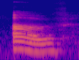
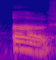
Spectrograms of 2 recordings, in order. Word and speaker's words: of: is that you see I didn't pronounce V here it is supposed to be of of right V of right here but I skipped it a cup of coffee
